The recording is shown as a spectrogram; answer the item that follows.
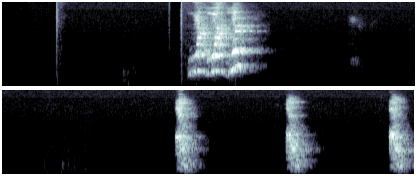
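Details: Talkative pet African grey parrot, male, kept in a Texas home: one harsh, buzzy squawk lasting about a second, then three short sharp calls spaced about a second apart, with faint clicks between.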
